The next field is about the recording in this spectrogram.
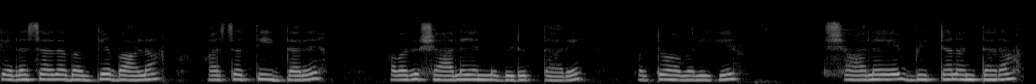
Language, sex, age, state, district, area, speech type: Kannada, female, 18-30, Karnataka, Chitradurga, rural, spontaneous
